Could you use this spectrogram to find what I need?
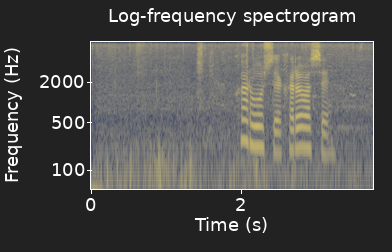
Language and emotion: Russian, positive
